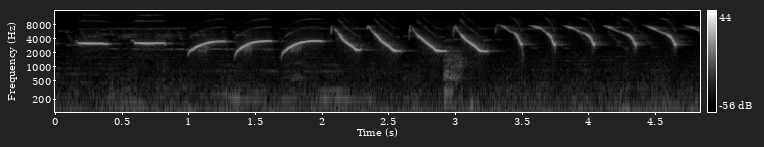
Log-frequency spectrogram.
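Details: Canary singing strongly as a tutor recording meant to lure quiet canaries back into song: two steady whistles, then upward-swept notes, then a quick run of about a dozen sharply falling slurred notes.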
